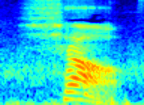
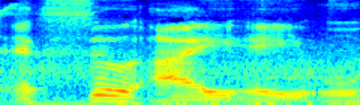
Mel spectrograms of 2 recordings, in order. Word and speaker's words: 孝: 샤오 샤오 샤오 샤오가 됩니다. XIAO 이렇게 됩니다. 아. X요? 네, X로 발음합니다.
